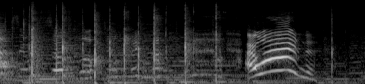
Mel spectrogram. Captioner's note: group clapping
